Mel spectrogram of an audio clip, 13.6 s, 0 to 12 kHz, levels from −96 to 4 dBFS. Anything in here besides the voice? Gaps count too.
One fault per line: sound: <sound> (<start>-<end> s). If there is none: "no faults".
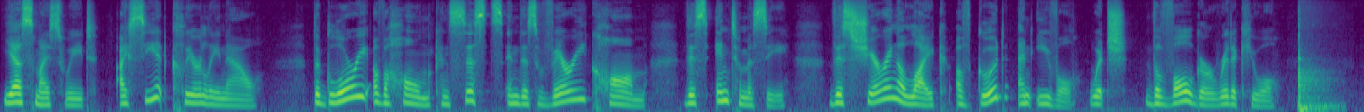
sound: thud (13.0-13.5 s)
